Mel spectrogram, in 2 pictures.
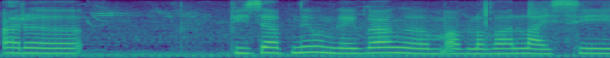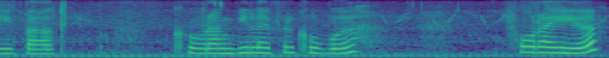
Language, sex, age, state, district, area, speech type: Bodo, female, 18-30, Assam, Udalguri, rural, spontaneous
